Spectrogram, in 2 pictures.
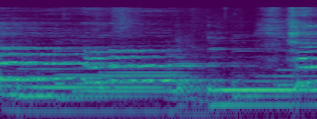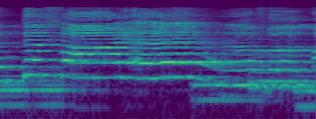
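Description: A teenage female jazz vocalist sings long held notes, some sliding down in pitch, over electric guitar accompaniment.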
